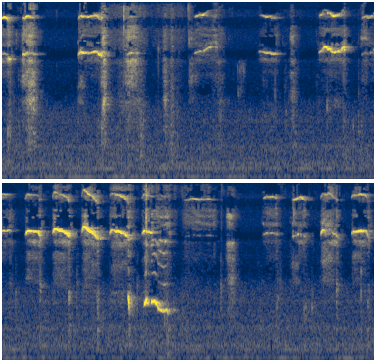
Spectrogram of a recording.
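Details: A one-year-old Mini Goldendoodle named Songari, excited by a toy it seems to love, makes strange sounds: faint high thin squeals and a brief whine that rises then falls, scattered over a quiet indoor background.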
